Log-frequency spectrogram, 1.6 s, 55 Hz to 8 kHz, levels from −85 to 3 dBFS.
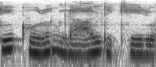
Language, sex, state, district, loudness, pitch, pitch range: Rajasthani, female, Rajasthan, Nagaur, -17 LUFS, 160 Hz, 150-180 Hz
